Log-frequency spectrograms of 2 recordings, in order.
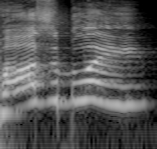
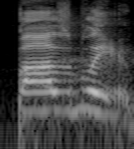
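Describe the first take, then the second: First: High, loud mock German "Possibly."; German accent. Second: Said in the usual way. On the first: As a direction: ham up a villainous German accent. Echoing the Klaus Schwab clip.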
